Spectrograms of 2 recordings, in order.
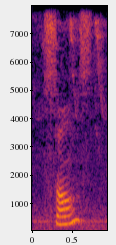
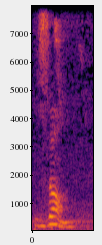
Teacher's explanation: S is voiceless, z is voice. The both consonants are alveolar fricative. Their sounds made by directing air over the tongue and through a narrow space area, the alveolar ridge, creating friction.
